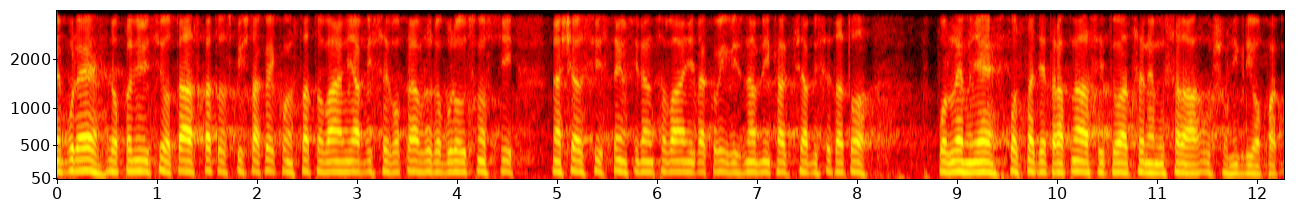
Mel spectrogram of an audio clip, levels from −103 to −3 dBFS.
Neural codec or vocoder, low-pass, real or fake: codec, 16 kHz, 4 kbps, FreqCodec, larger model; 3.6 kHz; fake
